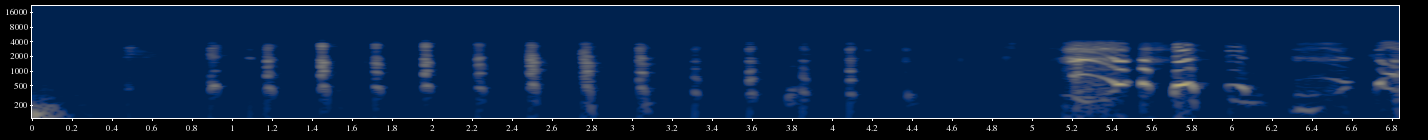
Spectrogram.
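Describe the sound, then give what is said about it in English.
A steady run of sharp key clicks, about four per second, punched for several seconds, then a brief pause before a voice breaks in with some wordless vocal sounds. “All those keys that you punch.”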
